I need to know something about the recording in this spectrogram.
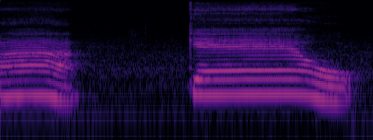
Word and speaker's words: แก้ว: ต่อ ไป คำ ว่า แก้ว กอ แอ ว ไม้ โทแก้ว อีก ครั้ง นะ คะ แก้ว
